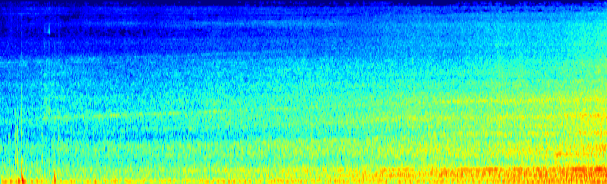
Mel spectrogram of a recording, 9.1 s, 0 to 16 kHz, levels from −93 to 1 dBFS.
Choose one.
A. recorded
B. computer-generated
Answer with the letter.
A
